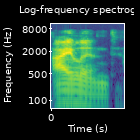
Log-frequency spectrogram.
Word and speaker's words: island: Paco island not Islan do not pronounce the s in island okay island there you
